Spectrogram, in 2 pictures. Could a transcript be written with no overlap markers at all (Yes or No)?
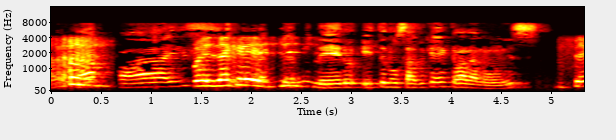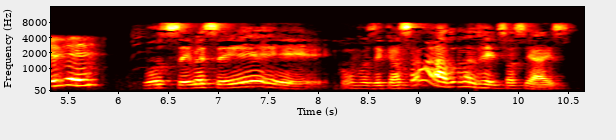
No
